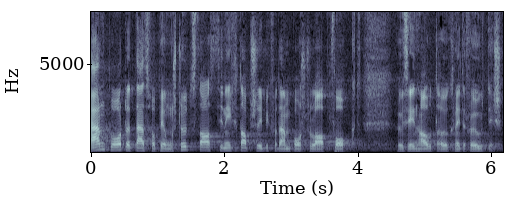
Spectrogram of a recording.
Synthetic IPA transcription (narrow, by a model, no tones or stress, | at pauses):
æːntʋɔɾdətɛsfaʊpʰeːʊnəʃtʏt͡stɑːsd̥inɪχtɑpʃɾiːbiɡ̥fɔdæmpʰɔʃtulɑːpfɔkt | ʋɪlsɪnɦɑltləχʋʏkəχnɪdɛɾfʏltɪʃ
